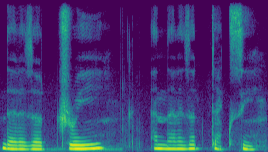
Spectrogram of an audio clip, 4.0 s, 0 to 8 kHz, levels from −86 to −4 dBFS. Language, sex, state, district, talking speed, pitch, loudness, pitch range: English, female, Arunachal Pradesh, Lower Dibang Valley, 135 wpm, 190 Hz, -15 LUFS, 175-205 Hz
